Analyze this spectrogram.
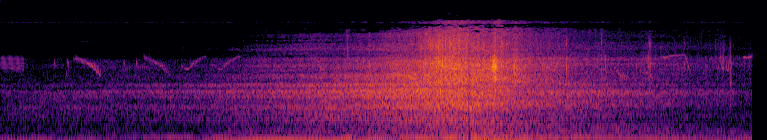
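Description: A car approaches along a road, passes close by with a swelling engine and tyre rush, and drives away.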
